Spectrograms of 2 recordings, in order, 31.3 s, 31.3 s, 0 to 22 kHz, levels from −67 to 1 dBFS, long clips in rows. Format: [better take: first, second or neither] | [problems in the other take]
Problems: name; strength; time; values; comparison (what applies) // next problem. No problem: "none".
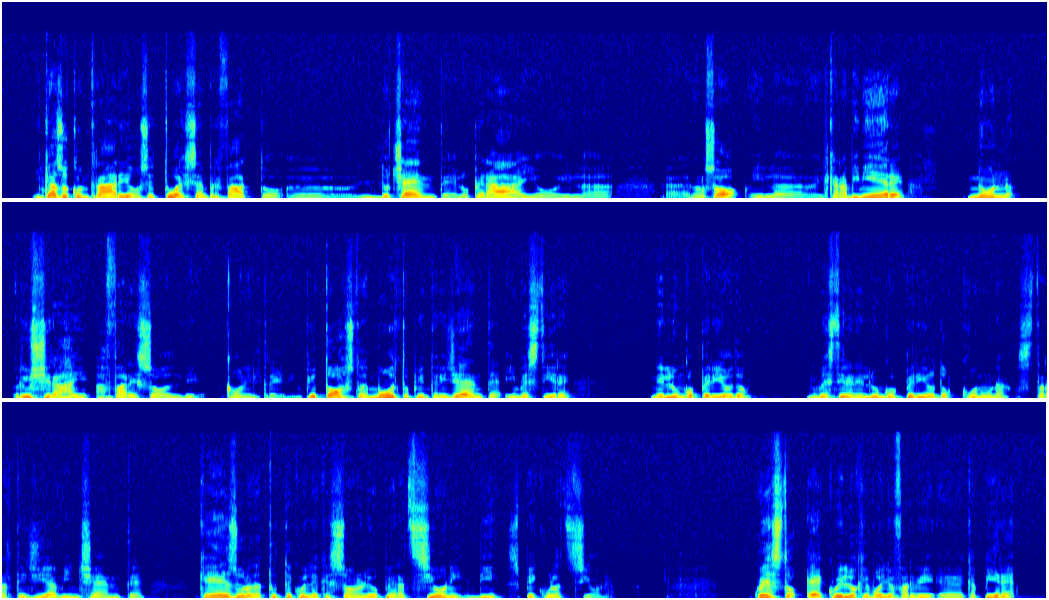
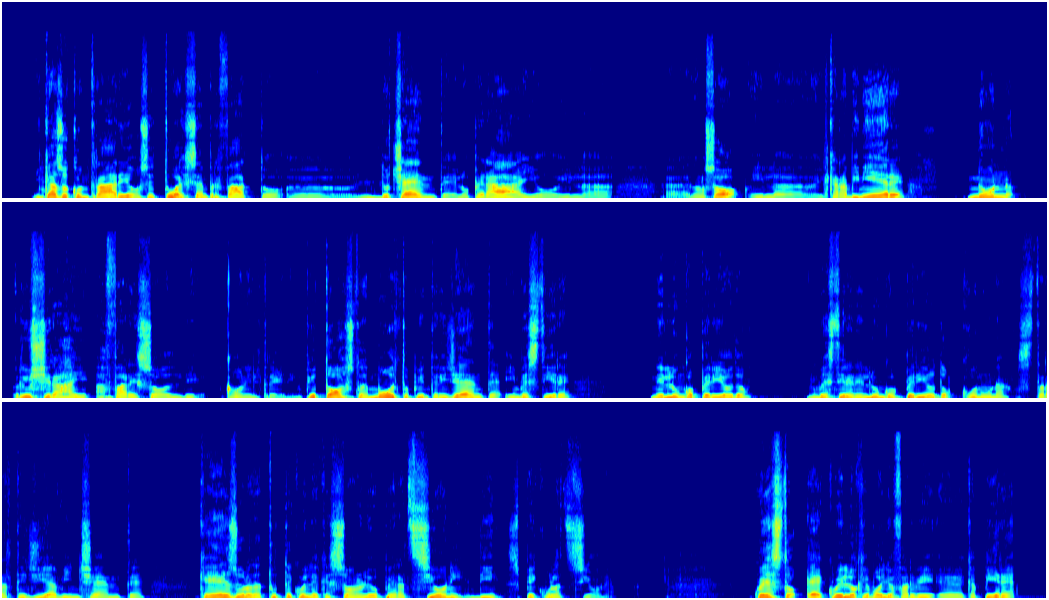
second | hiss; faint; throughout; 25 dB below the speech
